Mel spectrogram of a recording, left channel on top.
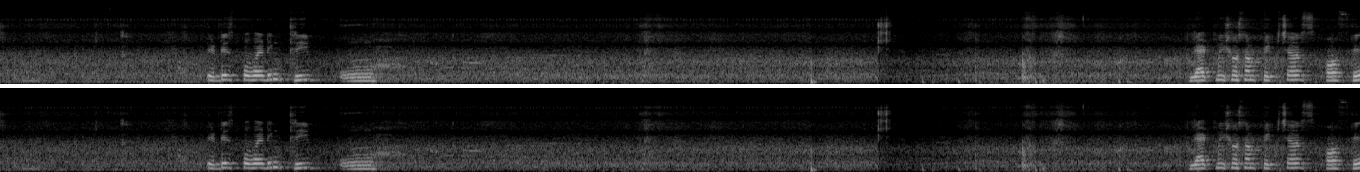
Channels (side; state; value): right; quieter; 3.0 dB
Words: it is providing three let me show some pictures of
